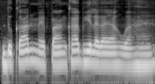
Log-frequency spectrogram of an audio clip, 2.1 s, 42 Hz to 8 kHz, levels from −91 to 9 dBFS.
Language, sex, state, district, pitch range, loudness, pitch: Hindi, male, Jharkhand, Palamu, 145-160 Hz, -13 LUFS, 150 Hz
